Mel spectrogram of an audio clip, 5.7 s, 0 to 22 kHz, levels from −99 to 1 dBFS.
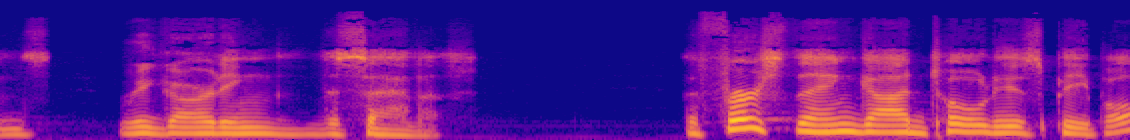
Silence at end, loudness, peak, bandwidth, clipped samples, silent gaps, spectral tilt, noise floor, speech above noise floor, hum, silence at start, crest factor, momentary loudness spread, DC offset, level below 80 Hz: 0 s; -22 LUFS; -6 dBFS; 14.5 kHz; under 0.1%; none; -6.5 dB/octave; -78 dBFS; 56 dB; none; 0 s; 18 dB; 17 LU; under 0.1%; -64 dBFS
